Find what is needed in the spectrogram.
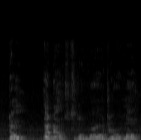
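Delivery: ordinary talk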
